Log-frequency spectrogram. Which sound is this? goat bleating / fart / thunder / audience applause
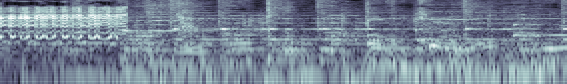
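goat bleating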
